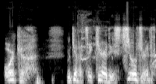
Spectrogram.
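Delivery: a touch of a soldier voice; lightly voiced old soldier; Snake voice. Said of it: "snake boss, man".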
